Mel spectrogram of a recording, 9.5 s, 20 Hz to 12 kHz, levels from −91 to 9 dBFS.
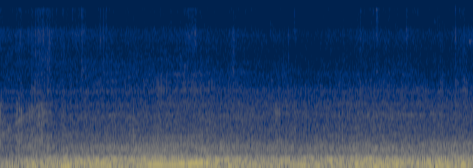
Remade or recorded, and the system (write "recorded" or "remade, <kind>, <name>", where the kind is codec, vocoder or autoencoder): remade, vocoder, Vocos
